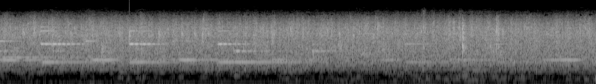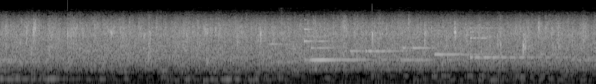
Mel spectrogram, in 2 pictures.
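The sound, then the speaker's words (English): A steady, dense midnight rainstorm in California hisses continuously, with soft bell-like wind chime tones ringing out now and then over the downpour, recorded by an artist for an album. No voices are heard. “We leave you this week in California during a midnight rainstorm.”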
